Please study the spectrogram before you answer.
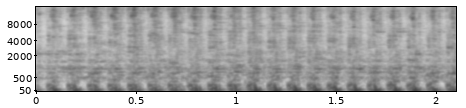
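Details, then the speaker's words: Royal Enfield Bullet BS6 single-cylinder petrol motorcycle, mic held close: fast idle with thin metallic "chhan chhan" jingling chatter on each firing pulse that owner says never goes away. Metallic chatter at idle. "आ रही है ना आवाज। बिल्कुल। तो ये छन छन की आवाज है दोस्तों, ये इसकी नहीं जा रही है, तो ये मुझे छन छन की आवाज बहुत ही बुरी लगती है।"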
